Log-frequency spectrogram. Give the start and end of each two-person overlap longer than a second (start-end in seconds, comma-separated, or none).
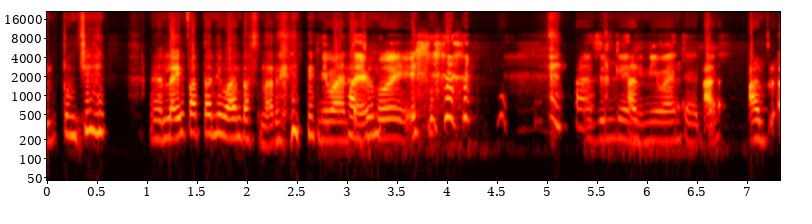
none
